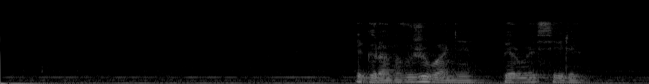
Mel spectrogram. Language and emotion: Russian, neutral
